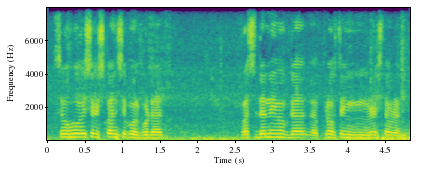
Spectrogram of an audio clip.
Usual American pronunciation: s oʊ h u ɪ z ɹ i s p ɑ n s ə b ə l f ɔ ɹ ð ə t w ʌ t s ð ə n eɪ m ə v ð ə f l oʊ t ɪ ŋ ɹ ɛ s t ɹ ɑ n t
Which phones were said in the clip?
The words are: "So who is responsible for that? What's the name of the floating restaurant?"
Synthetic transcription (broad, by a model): s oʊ h u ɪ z ɹ i s p ɑ n s ə b ə l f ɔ ɹ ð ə t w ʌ t s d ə n eɪ m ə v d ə p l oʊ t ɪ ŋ ɹ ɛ s t ɹ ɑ n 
